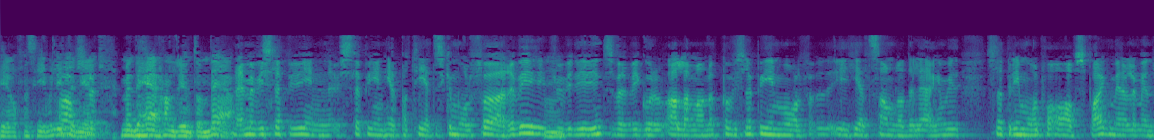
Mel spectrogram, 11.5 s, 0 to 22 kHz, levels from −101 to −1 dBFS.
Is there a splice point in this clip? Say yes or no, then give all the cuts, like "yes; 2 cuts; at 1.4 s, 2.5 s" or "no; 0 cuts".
no; 0 cuts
